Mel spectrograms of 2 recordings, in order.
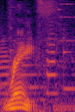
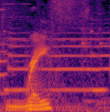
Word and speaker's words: Ralph: He said, I think it's the case that the spelling uh, R A L P H used to be pronounced Rafe.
